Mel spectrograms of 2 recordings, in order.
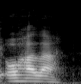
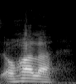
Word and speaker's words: Ojalá: When we want to say God willing, Inshallah, we say Ojalá. – I mean, that sounds like Allah in there. – Yes. – The creator. – Yes, Ojalá.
